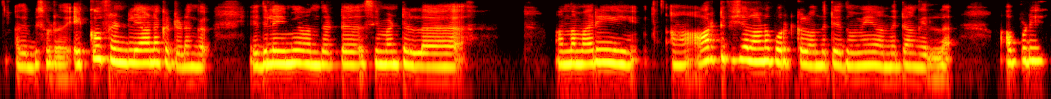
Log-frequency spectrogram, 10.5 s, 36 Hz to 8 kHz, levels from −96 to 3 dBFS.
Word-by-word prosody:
அது 220 - -5
எப்படி 225 +3 -5
சொல்றது 120 -1 -5
எக்கோ 245 +7 +2
ஃப்ரெண்ட்லியான 260 -3 +3
கட்டிடங்க. 215 -3 -4 0.5
எதுலயுமே 245 +2 +4
வந்துட்டு 235 0 -1 0.2
சிமெண்ட் 240 0 +1
இல்ல. 220 0 0 1.4
அந்த 245 +1 +3
மாதிரி 265 +2 +2 0.7
அ - - -3 0.3
ஆர்டிபிஷியலான 300 -2 +2
பொருட்கள் 260 -3 0
வந்துட்டு, 230 +1 -2
எதுவுமே 230 0 -3
வந்துவிட்டு 215 +1 -4
அங்க 210 -1 -4
இல்லை. - - -5 0.6
அப்படி 290 +2 0
240 Hz, 120 wpm, -24 LUFS, 225-265 Hz, 1.4 s, எதுலயுமே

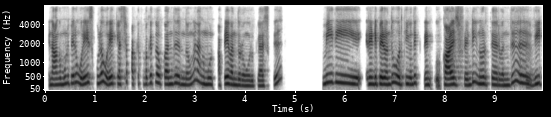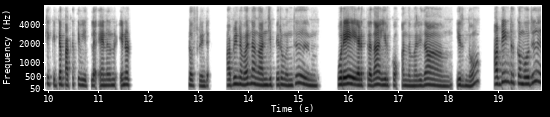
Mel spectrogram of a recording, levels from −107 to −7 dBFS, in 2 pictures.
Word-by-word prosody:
நாங்க 215 +1 +1
3 260 +2 -1
பேரும் 270 -1 -1
ஒரே 240 +3 +3
ஸ்கூல்ல, 260 +6 -2
ஒரே 235 - +5
கிளாஸ்ல, 240 +6 -4
பக்கத்து, 240 +1 -7
பக்கத்தல 275 +3 -1
உட்காந்து 240 +1 -1
இருந்தவங்க 225 - -3
நாங்க 260 -6 -2
3 230 -1 -1
அப்படியே 245 +4 +4
வந்துர்றோம் 200 -3 -1
ஒரு 175 - -4
கிளாஸ்க்கு. 185 +7 -4 1.0
மீதி 300 0 0 0.6
2 240 +1 +4
பேர் 235 -1 +7
வந்து, 255 +6 -1
ஒருத்தி 245 0 0
வந்து 265 +3 -1 0.2
ரெ - - +2 0.4
காலேஜ் 220 +1 +6
ஃப்ரெண்ட், 210 +3 -3
இன்னொருத்தர் 230 -4 -1
வந்து 200 - -2 0.4
வீட்டுக்கிட்ட 230 -5 -1
பக்கத்து 215 +2 -3
வீட்ல 190 0 -3 0.2
என்னோட 195 +1 -1 0.2
என்னோட 215 -2 -3 1.2
ஃப்ரெண்ட். 175 -1 -4 0.4
அப்படின்ற 235 +3 +1
மாரி 235 +3 +3
நாங்க 220 -4 +1
5 205 +1 +1
பேரும் 210 -1 -1
வந்து 195 +8 -3 0.9
ஒரே 230 +2 +11 0.2
இடத்துல 200 -1 +1
தான் 225 -2 +5
இருக்கோம். 200 0 -5
அந்த 185 -1 -2
மாரி 180 +1 -1
தான் 200 -4 +1 0.4
இருந்தோம். 185 - -3 0.4
அப்படின்னு 315 +6 +2
இருக்கும்போது 255 0 +1
225 Hz, 150 wpm, -22 LUFS, 200-245 Hz, 1.2 s, ஒரே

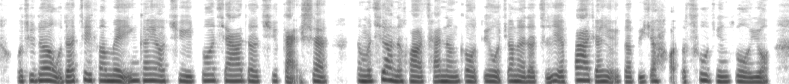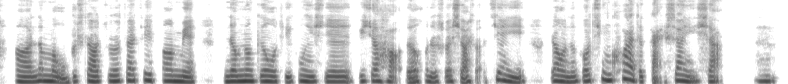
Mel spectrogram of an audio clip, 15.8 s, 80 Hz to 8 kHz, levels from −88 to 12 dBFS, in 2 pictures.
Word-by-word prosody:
我 185 - -3
觉 205 - -3
得 210 -1 +4
我 155 - -2
在 180 +2 +3
这 220 +2 0
方 210 -1 0
面 190 -4 +5
应 210 - +3
该 210 0 0
要 200 -2 +2
去 190 -2 -2
多 205 +2 -3
加 195 -1 0
地 195 -2 -1
去 195 +2 -8
改 170 -3 -2
善， 180 +1 -1 0.3
那 200 - -3
么 190 - +5
这 195 +6 -1
样 225 -3 +5
的 185 - +3
话， 180 -2 0
才 180 0 -3
能 180 -1 +3
够 185 -1 -1
对 185 +2 -4
我 180 - +2
将 195 0 -1
来 185 - +4
的 170 0 0
职 165 -3 -4
业 175 -2 +1
发 220 -1 +3
展 185 -3 0
有 170 - -1
一 - - -5
个 170 -2 -3
比 165 - -4
较 200 +2 -3
好 - - -9
的 175 - -7
促 220 +3 -1
进 180 -2 0
作 180 -3 0
用。 165 +2 +1 0.3
嗯， 175 -1 +3
那 200 - +3
么 190 -2 +5
我 140 - -1
不 180 - -5
知 190 - -14
道， 190 -2 +3
呃， 180 - +2
就 195 +1 -2
是 195 - +3
在 210 0 -1
这 215 +1 0
方 200 -2 +1
面， 180 -2 +4 0.2
你 180 - -1
能 185 0 +5
不 - - +7
能 195 0 +6
给 190 0 -3
我 180 -1 +4
提 165 -2 -5
供 190 0 +1
一 - - +1
些 180 -2 -1
比 190 - -3
较 195 0 -2
好 180 -2 -3
的， - - -1
或 185 - -9
者 165 - 0
说 185 +2 -4
小 185 - -2
小 185 - -6
的 - - -24
建 225 -6 +1
议， 165 +3 0 0.2
让 200 -1 +2
我 180 - +3
能 170 +2 +1
够 195 0 0
尽 220 +1 +1
快 250 +1 +1
地 175 -3 -4
改 175 - -7
善 205 0 +2
一 185 - -3
下， 190 0 -4 0.4
嗯。 190 0 -2
190 Hz, 360 characters per minute, -23 LUFS, 180-200 Hz, 0.4 s, 不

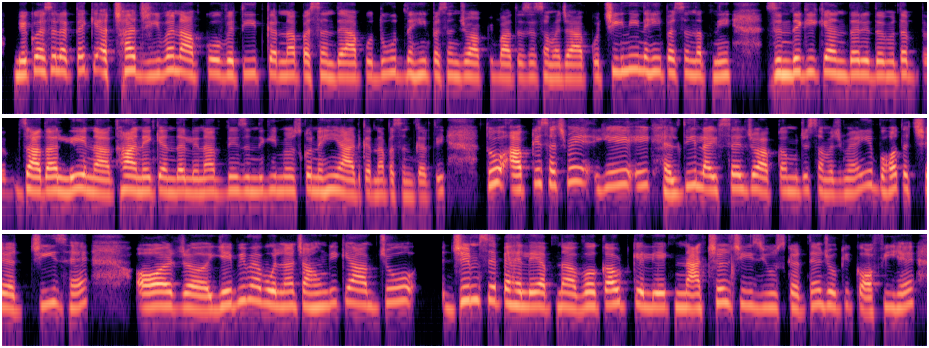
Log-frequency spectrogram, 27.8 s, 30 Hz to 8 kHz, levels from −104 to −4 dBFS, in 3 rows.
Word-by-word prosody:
मेरको 210 +5 +3
ऐसा 255 +2 +1
लगता 250 0 0
है - - -1
कि 275 +1 -7
अच्छा 260 +4 +3
जीवन 240 +5 -1
आपको 225 0 +2
व्यतीत 220 +1 -3
करना 210 -2 0
पसंद 195 -1 -1
है। 195 - +1
आपको 190 +1 -1
दूध 225 -3 -8
नहीं 215 0 -2
पसंद 205 -1 -5
जो 205 - -3
आपकी 190 +1 -4
बातों 185 0 -1
से 190 +1 -9
समझ 180 -1 -5
आया, 180 -1 +2
आपको 175 +3 -7
चीनी 260 +3 -1
नहीं 250 -1 -2
पसंद 225 -2 -2
अपनी 205 0 -3 0.4
ज़िंदगी 230 +2 +3
के 250 - +2
अंदर 220 -1 +1
इधर 210 -1 0
मतलब 205 -1 -4
प - - -12 0.2
ज़्यादा 215 -1 +7
लेना 205 -2 +3
खाने 215 -2 +6
के 215 - -2
अंदर 200 0 0
लेना 195 +1 -2
अपनी 205 +2 -5
ज़िंदगी 205 +1 -6
में 215 0 -4
उसको 210 +2 -3
नहीं 220 +2 -1
ऐड 180 +1 -3
करना 180 -1 -4
पसंद 170 -2 -9
करती। 165 +5 -8 0.4
तो 300 +3 +3 0.2
आपके 305 +7 -4
सच 285 -2 0
में 340 +1 0 0.2
ये 270 +6 -2 0.2
एक 285 - -7
हेल्थी 190 +10 -1
लाइफ़स्टाइल 230 +1 0
जो 230 0 +1
आपका 210 +1 +1
मुझे 210 +1 -7
समझ 185 -3 -6
में 195 +1 -7
आया 225 - -6
ये 285 - -6
बहुत 230 +3 0
अच्छा 210 -4 0 0.2
चीज़ 240 -2 -4
है। 220 +6 -2 0.5
और 215 0 +6 0.3
ये 220 +6 +1
भी 280 +5 -3
मैं 295 -2 +1
बोलना 225 -2 +2
चाहूँगी 220 +2 -2
कि 275 - -2
आप 235 -4 +2
जो 270 +1 -2 0.4
जिम 295 +2 +4
से 290 -1 +1
पहले 220 -3 +3
अपना 215 0 +1
वर्कआउट 230 +2 +3
के 230 -2 +3
लिए 210 0 +1
एक 210 0 -1
नेचुरल 205 +6 +2
चीज़ 225 -4 -5
यूज़ 205 -2 -7
करते 200 +3 -4
हैं 240 - -3
जो 220 -1 -1
कि 225 +3 -16
कॉफी 170 +5 -2
है 215 +5 -3
215 Hz, 200 wpm, -24 LUFS, 200-235 Hz, 0.5 s, ज़्यादा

